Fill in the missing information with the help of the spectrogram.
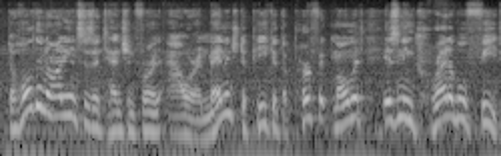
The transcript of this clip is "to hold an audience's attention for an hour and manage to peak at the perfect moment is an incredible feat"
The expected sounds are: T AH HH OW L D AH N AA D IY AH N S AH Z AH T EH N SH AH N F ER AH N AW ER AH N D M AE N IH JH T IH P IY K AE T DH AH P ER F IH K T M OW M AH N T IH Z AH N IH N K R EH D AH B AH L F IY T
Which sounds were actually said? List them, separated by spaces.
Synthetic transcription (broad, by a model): T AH HH OW L D AH N AA D IY AH N S AH Z AH T EH N SH AH N F ER AH N AW ER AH N M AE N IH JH T IH P IY K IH T DH AH P ER F IH K T M OW M AH N T IH Z N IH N K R EH D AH B L F IY T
